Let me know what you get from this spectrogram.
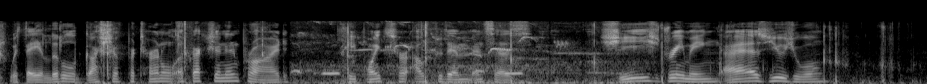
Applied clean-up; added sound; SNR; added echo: none; Bird + Chewing, mastication; 6 dB; none.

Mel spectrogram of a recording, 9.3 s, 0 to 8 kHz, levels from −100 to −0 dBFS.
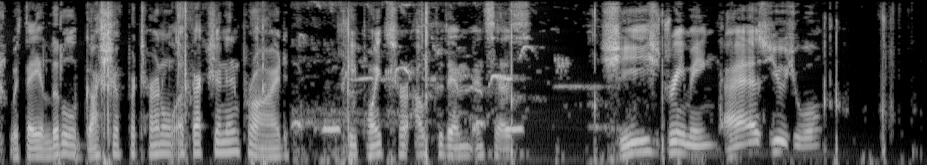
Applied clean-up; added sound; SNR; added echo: classical method spectral subtraction.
